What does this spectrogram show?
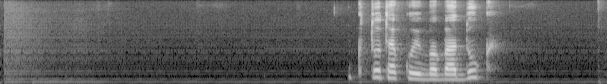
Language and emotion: Russian, neutral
